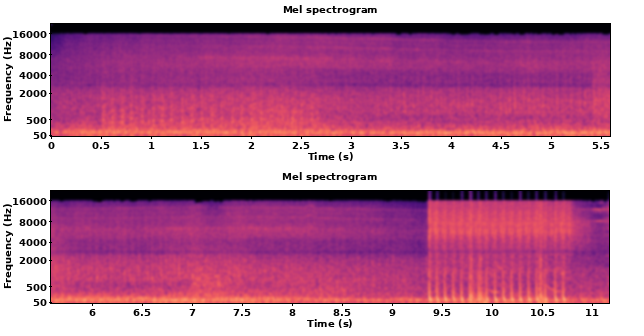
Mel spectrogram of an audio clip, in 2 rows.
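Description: Automatic weapon fire in Call of Duty: Black Ops 2 multiplayer on PS3 rattles over a dense, constant background of battle noise and engine drone, ending in a loud, close, rapid burst near the end.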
